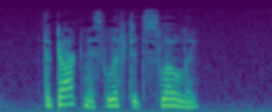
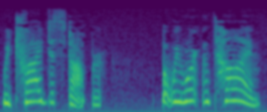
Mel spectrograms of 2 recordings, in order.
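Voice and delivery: high, distressed pleading voice; tearful; 9 semitones higher than usual. A narrator's reading. Caitlin explaining to the police officer, high and tearful. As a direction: protest tearfully, pitched up. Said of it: "wiping her tears off her cheeks".

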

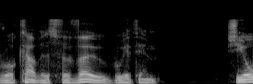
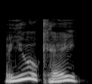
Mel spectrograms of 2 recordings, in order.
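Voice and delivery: higher, louder anxious question; worried; 11 semitones higher, 4 dB louder than usual. Acted. Friend worried about her, higher concerned question. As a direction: ask with real concern. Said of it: "He sounded worried then".

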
